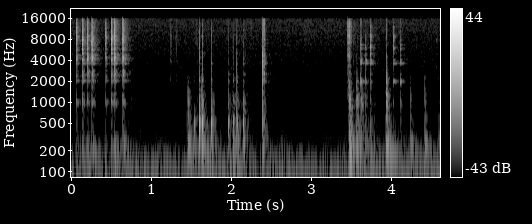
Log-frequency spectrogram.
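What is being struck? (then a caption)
Ceramic container with wooden lid. A ceramic container with a wooden top is tapped in quick, irregular clusters. The taps are short, bright, glass-like clinks with a ringing tone around 500 Hz. Each one dies away almost at once, with quiet gaps between the bursts.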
